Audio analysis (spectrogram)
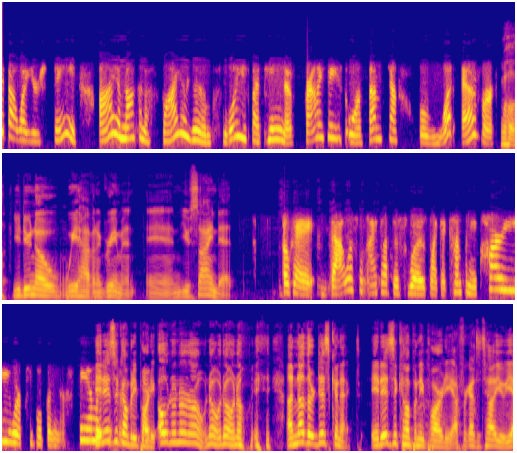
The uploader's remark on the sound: Phone Tap.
